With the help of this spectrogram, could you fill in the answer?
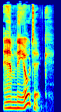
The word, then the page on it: amniotic: British English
